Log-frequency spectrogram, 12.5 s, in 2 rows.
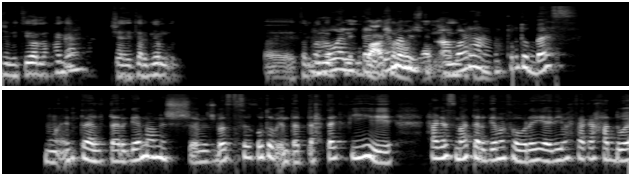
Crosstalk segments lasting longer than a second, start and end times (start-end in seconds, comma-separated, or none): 3.1-4.9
